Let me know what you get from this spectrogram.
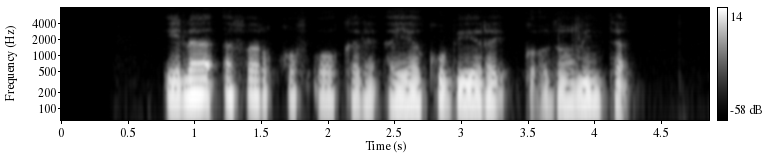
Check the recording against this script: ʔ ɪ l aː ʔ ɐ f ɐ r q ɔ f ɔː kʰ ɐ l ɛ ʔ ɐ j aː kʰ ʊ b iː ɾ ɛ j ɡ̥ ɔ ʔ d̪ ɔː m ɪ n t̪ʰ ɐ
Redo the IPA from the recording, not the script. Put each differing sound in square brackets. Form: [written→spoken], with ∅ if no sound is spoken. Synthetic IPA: ʔ ɪ l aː ʔ ɐ f ɐ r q ɔ f ɔː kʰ ɐ l ɛ ʔ ɐ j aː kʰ ʊ b iː ɾ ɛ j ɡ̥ ɔ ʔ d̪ ɔː m ɪ n t̪ʰ ɐ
